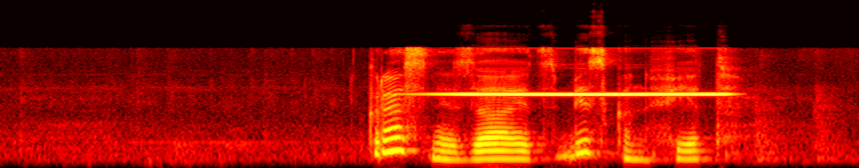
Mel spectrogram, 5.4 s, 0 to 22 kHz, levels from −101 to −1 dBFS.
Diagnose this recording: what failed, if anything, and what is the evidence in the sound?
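What went wrong here is loudspeaker feedback squeal, an acoustic loop between the playback system and the mic rather than anything digital. At 2.38 s a single tone at 2.5 kHz starts to swell, taking around half a second to build, and it holds until 4.67 s, riding roughly 10 dB above the speech. The mic is picking up its own loudspeaker, and at that one frequency the loop gain tops unity, so the tone feeds itself until something limits it.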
